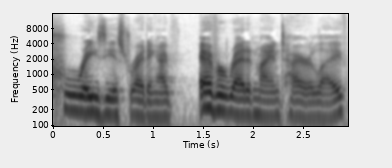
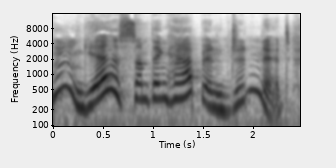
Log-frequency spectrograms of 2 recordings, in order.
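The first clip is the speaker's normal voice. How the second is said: mock-smug gloating, much higher and louder; 12 semitones higher, 4 dB louder than usual. Retelling how her arch nemesis reacted, mock-smug. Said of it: "He's kind of smugly saying".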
